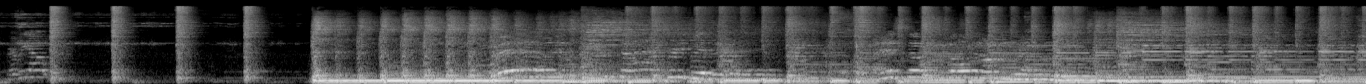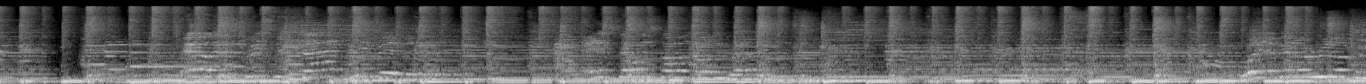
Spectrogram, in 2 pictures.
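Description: Four sharp clicks, evenly spaced about two-thirds of a second apart, count in a live rock-and-roll band, which comes in loud about three seconds in with electric guitars, bass and drums, and a voice singing into a microphone.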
